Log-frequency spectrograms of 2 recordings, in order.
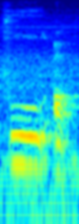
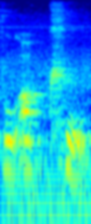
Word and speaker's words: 부엌: Notice that this ki역 is located at the end of the syllable, the final position of the syllable. It's also pronounced as 기역 sound. So it's 부엌. It's not like 부엌 or something.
